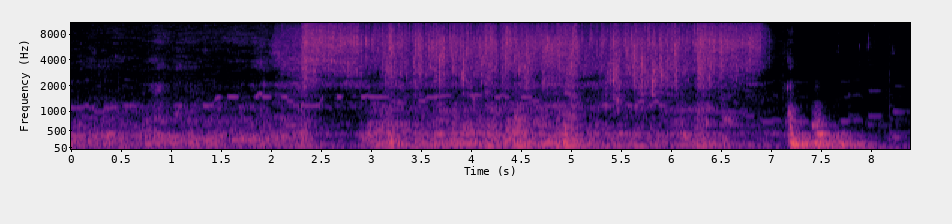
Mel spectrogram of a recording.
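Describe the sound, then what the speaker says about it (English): Tap water runs steadily into a sink as hands are washed at a hookah tobacco factory, a continuous close splashing hiss for about five seconds before cutting off, with faint voices in the background. "let's wash our hands"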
